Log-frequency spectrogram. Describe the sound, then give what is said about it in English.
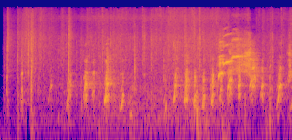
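Rainforest sounds from documentary footage of a family of Grauer's gorillas in Congo: many short, clucking animal calls in quick, irregular succession, with a denser burst of chirping near the end. “And here's a moment from some documentary footage shot for CBS of a family of Grauer's gorillas hanging out in a rainforest in Congo.”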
